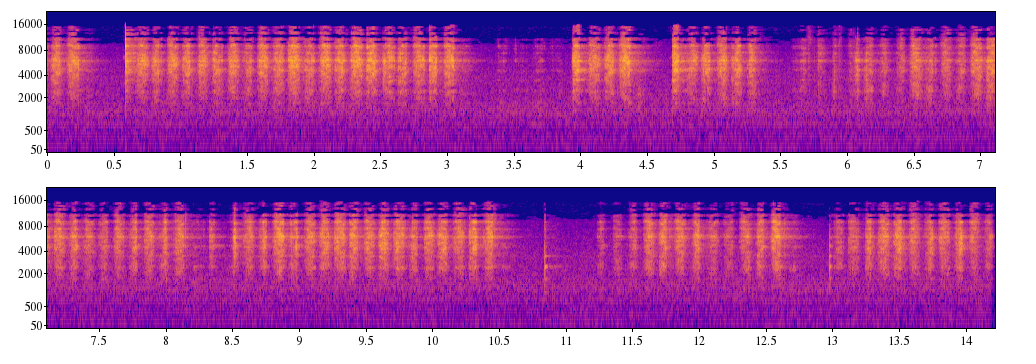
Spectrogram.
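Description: A flat file scraping quickly back and forth over the magnet rotor of a cooler water pump's impeller, in runs of fast strokes with short pauses between. It is cleaning off the dirt and scale that had built up on the magnet and stopped the impeller from turning.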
